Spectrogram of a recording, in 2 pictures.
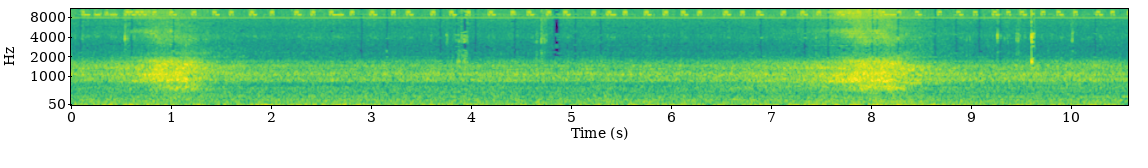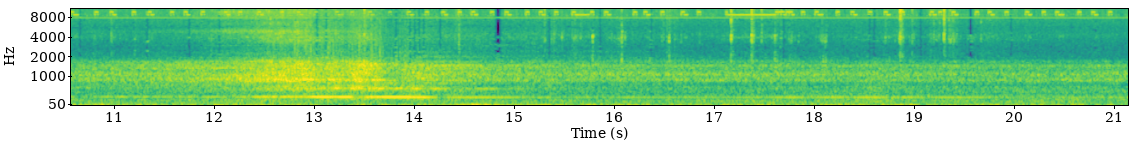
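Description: Tyres roar steadily on a highway from inside a moving car.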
